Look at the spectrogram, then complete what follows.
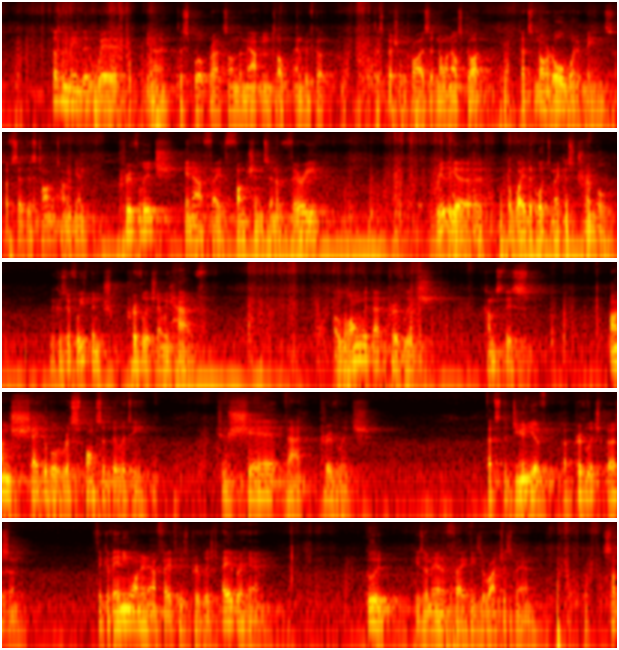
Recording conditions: large echoing room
